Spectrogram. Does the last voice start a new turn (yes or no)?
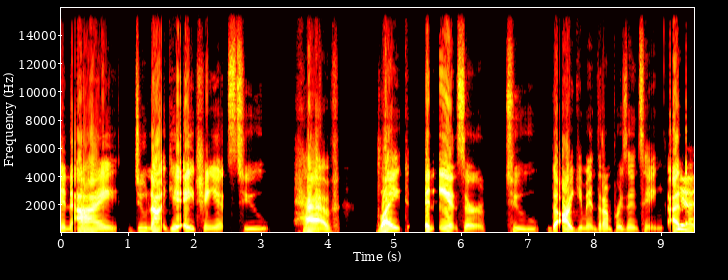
yes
